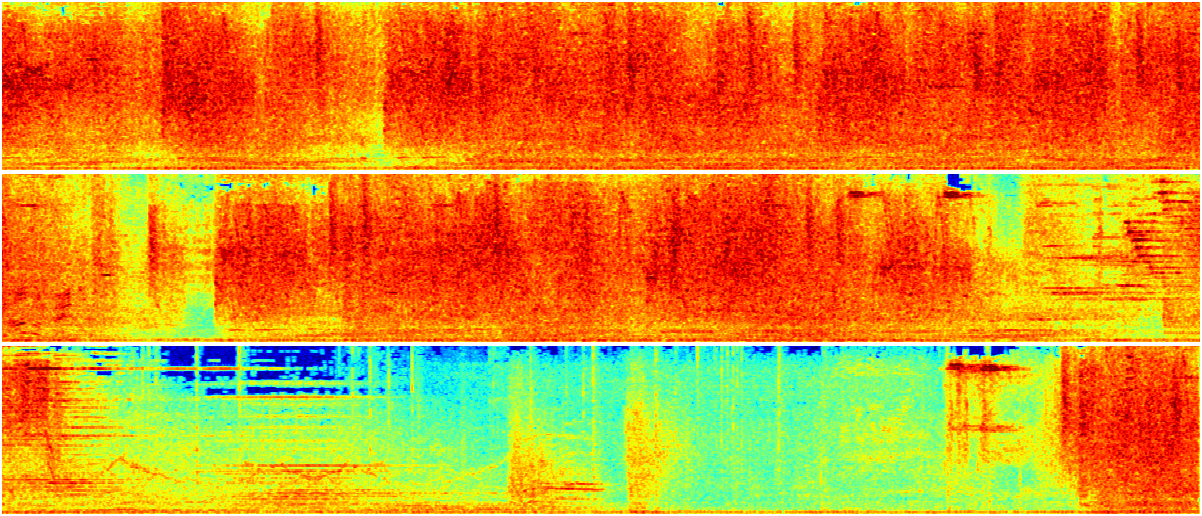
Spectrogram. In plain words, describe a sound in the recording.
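Spell blasts and clashes of combat sound from a game.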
